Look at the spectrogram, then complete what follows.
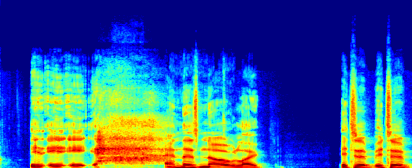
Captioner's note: Jarvis sighs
